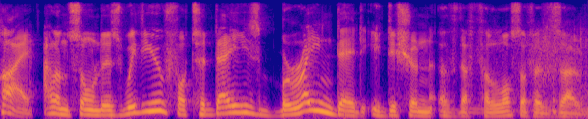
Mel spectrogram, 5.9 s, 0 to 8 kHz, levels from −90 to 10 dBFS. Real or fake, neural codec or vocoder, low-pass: real; none; 7.2 kHz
